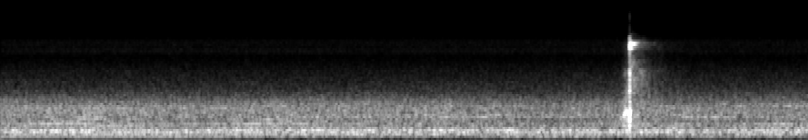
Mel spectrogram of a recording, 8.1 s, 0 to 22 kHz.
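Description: A golf ball struck off the turf with a metal-headed 3 wood: one sharp crack with a brief ring, about six seconds in.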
